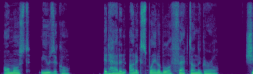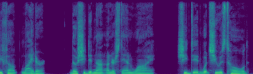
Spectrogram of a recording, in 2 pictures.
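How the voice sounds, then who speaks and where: Guy narrating a fantasy audiobook, suspenseful short phrases, lively pitch, dry recording. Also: no echo.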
